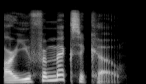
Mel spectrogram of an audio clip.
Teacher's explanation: Make your voice rise on Mexico.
